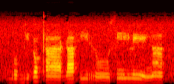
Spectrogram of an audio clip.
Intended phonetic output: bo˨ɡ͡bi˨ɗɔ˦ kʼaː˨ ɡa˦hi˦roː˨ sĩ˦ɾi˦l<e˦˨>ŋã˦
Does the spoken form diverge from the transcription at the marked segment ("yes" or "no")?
yes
